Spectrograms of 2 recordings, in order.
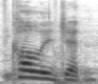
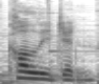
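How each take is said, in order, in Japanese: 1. 英語の KOL-uh-jen のように、短い母音で言います。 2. 英語の KOL-uh-jen のように、短い母音で言います。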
